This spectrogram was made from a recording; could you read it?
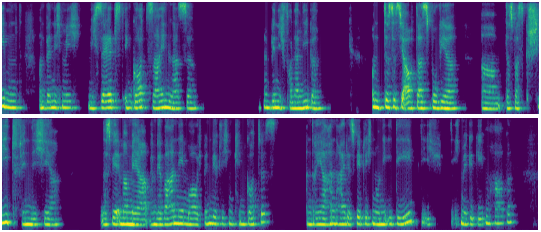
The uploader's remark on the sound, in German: Zoom-Session bei Aleph.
